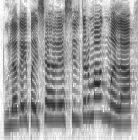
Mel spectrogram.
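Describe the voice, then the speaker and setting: A woman's voice: very high-pitched, fairly quick, pitched above the performer's own voice. A woman voicing a sly, scheming middle-aged woman who taunts in a sweetly sarcastic tone. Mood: taunting.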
